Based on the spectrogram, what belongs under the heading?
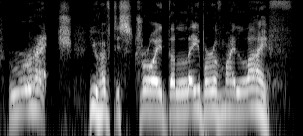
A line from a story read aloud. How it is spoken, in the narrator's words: he shrieked aloud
